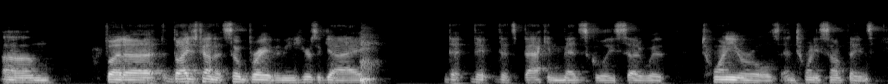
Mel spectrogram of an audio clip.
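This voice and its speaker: A man's voice: fairly low pitch, steady tone, normal speed, dull audio. A man hosting a casual online hangout, talking in a rambling way with many restarts and fillers. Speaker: host.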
